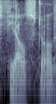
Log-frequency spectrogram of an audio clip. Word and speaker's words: Fjelstul: It's Fjelstul. The J is silent. It's a Norwegian name.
